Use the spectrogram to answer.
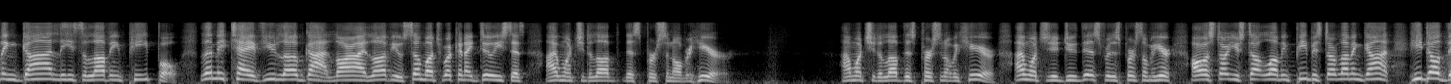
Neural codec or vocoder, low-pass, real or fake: codec, 16 kHz, 0.3 kbps, FocalCodec; 7.2 kHz; fake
